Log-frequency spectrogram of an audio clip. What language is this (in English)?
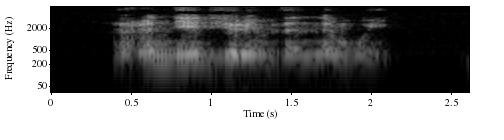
Kabyle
